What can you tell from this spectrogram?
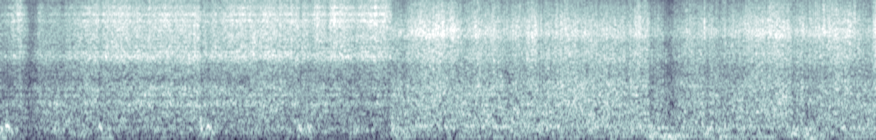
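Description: Heavy rain beating on a car's roof and windshield in high wind, heard from inside the car; it grows heavier about four seconds in.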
